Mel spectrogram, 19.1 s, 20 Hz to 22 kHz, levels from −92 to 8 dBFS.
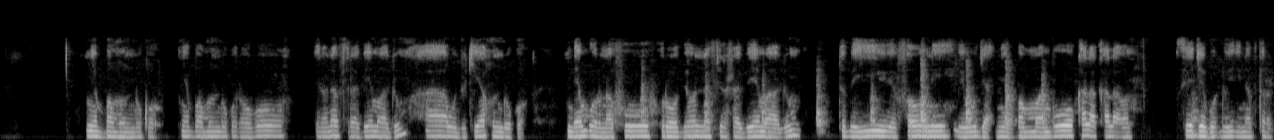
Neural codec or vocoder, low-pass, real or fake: vocoder, 44.1 kHz, 128 mel bands every 256 samples, BigVGAN v2; 7.2 kHz; fake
